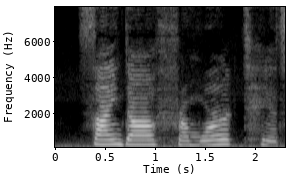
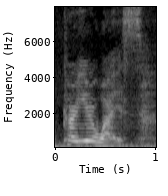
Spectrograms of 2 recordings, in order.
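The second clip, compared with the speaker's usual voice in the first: normal talking voice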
